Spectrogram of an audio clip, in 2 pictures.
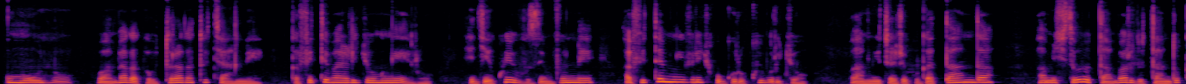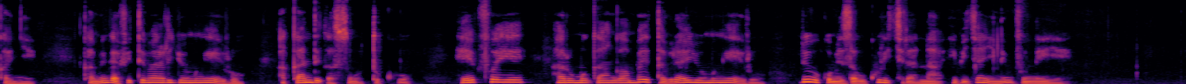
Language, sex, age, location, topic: Kinyarwanda, female, 18-24, Kigali, health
